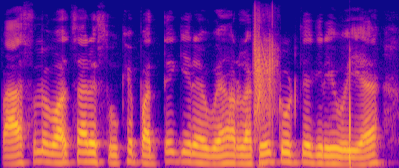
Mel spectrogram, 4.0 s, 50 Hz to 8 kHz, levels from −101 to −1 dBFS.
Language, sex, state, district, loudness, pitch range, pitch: Hindi, male, Jharkhand, Garhwa, -20 LUFS, 135-165 Hz, 150 Hz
